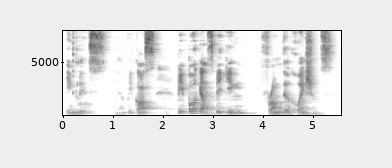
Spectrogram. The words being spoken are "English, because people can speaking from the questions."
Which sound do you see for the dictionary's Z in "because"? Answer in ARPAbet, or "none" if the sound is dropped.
S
